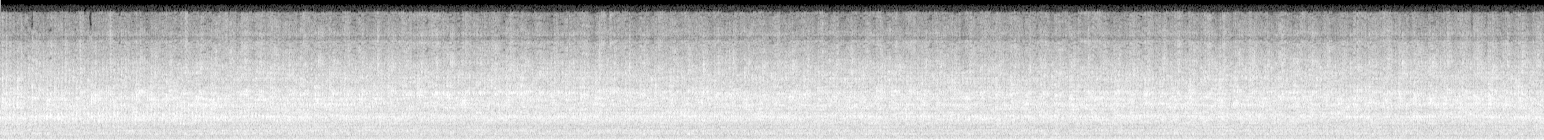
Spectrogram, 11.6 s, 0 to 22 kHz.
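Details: 1952 Massey Ferguson TEA20 tractor after full restoration and engine rebuild, with 12V alternator, new battery, distributor cap, coil and hoses: smooth, even low drone at constant idle, no knocks or misses; normal healthy idle.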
